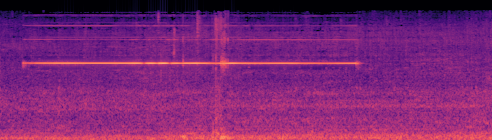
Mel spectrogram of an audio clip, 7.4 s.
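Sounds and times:
low rumble of a moving vehicle: 0.0s - 7.3s
bus speed-limit alarm high-pitched tone: 0.3s - 5.5s.

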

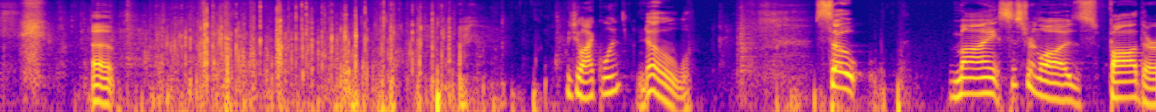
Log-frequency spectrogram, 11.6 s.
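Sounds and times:
cough drop wrapper being unwrapped, crinkling: 0.5s - 5.6s
speech: 0.9s - 1.3s, 5.7s - 7.0s, 8.2s - 8.7s, 9.5s - 11.5s.

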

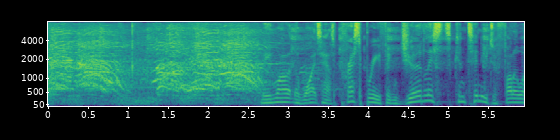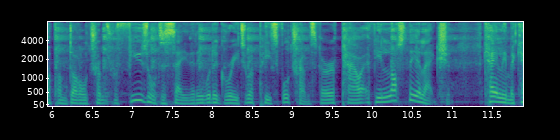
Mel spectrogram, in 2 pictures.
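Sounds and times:
crowd booing and chanting: 0.0s - 3.7s
speech: 2.7s - 11.8s.

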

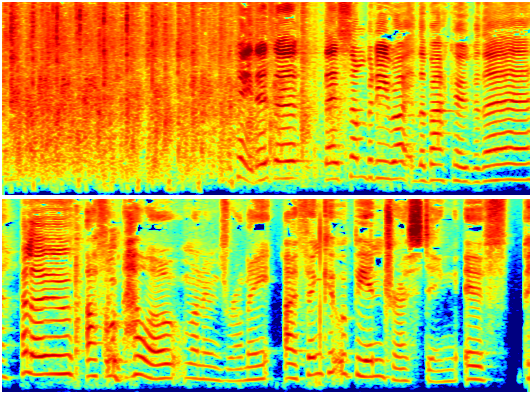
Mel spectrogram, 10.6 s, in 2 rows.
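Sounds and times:
crowd applause: 0.0s - 4.0s
speech: 2.4s - 10.5s.

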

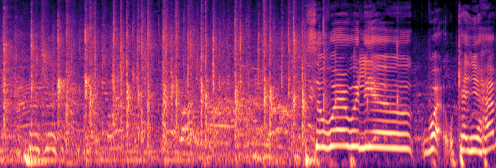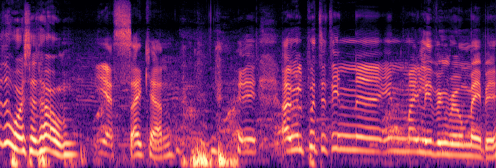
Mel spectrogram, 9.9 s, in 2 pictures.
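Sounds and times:
audience applause: 0.0s - 4.2s
speech: 3.6s - 9.9s.

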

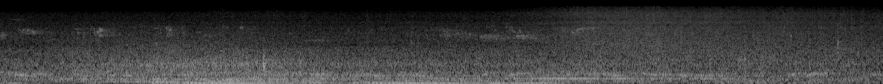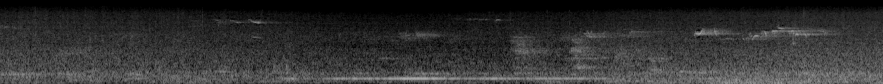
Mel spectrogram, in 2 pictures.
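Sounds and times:
small birds chirping: 0.0s - 17.6s
wind rustling summer leaves: 0.0s - 17.6s.

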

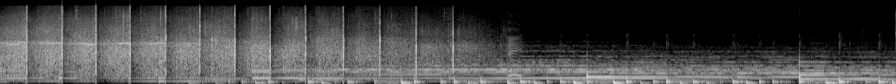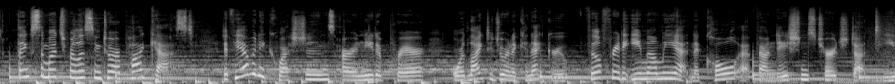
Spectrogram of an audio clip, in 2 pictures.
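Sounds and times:
rhythmic hand claps: 0.0s - 12.9s
keyboard music tones: 0.0s - 17.9s
speech: 9.2s - 17.9s.

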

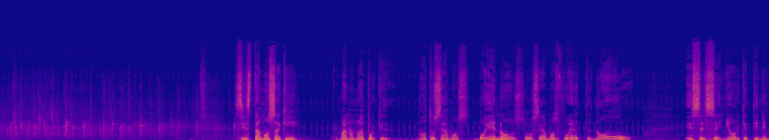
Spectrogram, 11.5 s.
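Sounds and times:
audience applauding: 0.0s - 3.7s
speech: 3.6s - 9.6s, 10.3s - 11.5s.

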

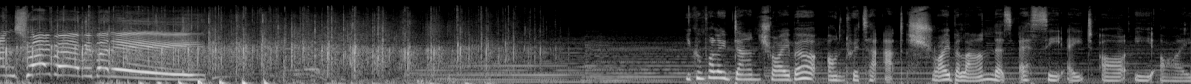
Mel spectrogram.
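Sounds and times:
round of applause: 0.0s - 5.8s
speech: 6.9s - 11.8s.

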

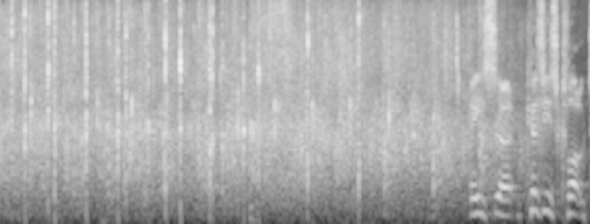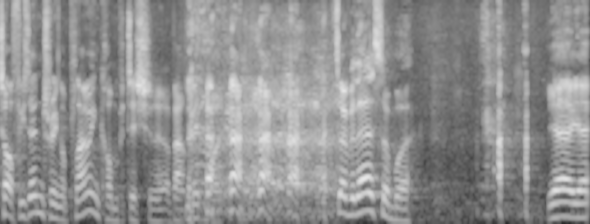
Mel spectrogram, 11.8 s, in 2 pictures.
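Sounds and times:
audience applause: 0.0s - 5.8s
speech: 4.7s - 10.2s, 10.8s - 11.7s
laughter: 7.8s - 10.0s, 10.7s - 11.4s.

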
